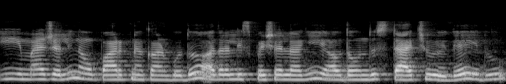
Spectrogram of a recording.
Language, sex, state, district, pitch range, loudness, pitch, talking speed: Kannada, female, Karnataka, Raichur, 220-240 Hz, -17 LUFS, 230 Hz, 165 wpm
